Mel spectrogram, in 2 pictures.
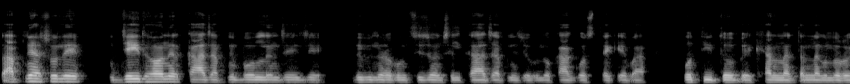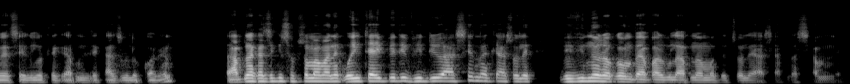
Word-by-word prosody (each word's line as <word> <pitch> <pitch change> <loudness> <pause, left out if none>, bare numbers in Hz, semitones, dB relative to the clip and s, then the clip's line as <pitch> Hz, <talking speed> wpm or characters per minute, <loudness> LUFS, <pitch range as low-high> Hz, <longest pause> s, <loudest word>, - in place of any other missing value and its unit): তো - - -9
আপনি 140 - -4
আসলে 135 0 +1 0.5
যেই 130 0 +7
ধরনের 125 0 +3
কাজ 110 0 +2
আপনি 110 +2 -9
বললেন 110 -1 0
যে 110 - -6
এইযে 105 +1 -8 0.4
বিভিন্ন 110 0 -3
রকম 105 0 -3
সৃজনশীল 105 -1 -4
কাজ 105 -1 0
আপনি 100 +2 -11
যেগুলো 100 0 -7
কাগজ 100 0 -5
থেকে 100 +1 -7
বা 100 - -6 0.4
পতিত 110 0 -2 0.2
বে 105 - -1
খেলনা-টেলনা 105 0 -1
গুলো 100 0 -1
রয়েছে 100 -1 -2
এগুলো 100 +1 -4
থেকে 100 -1 -9
আপনি 100 - -10
যে - - -8
কাজগুলো 100 +1 -6
করেন। 100 -2 -6 0.5
তো - - -14
আপনার 145 +4 +6
কাছে 145 0 +3
কি 150 - +2
সবসময় 145 +1 +4
মানে 145 - +5
ওই 145 - +8
টাইপেরই 155 +1 +5
ভিডিও 150 +1 +2
আসে? 150 +4 -5
নাকি 155 -1 -3
আসলে 140 0 -1 0.4
বিভিন্ন 145 +2 +3 0.2
রকম 130 0 +2
ব্যাপারগুলা 110 -2 +1
আপনার 105 +1 -5
মধ্যে 100 0 -10
চলে 100 0 -10
আসে - - -20
আপনার - - -21
সামনে? - - -19
110 Hz, 180 wpm, -22 LUFS, 100-135 Hz, 0.5 s, ওই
